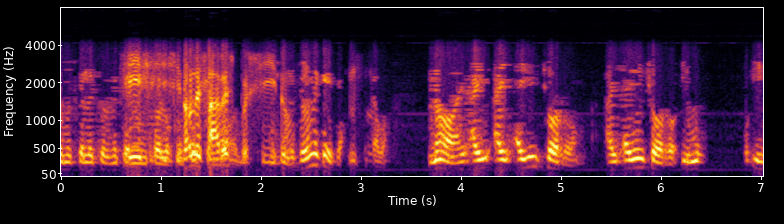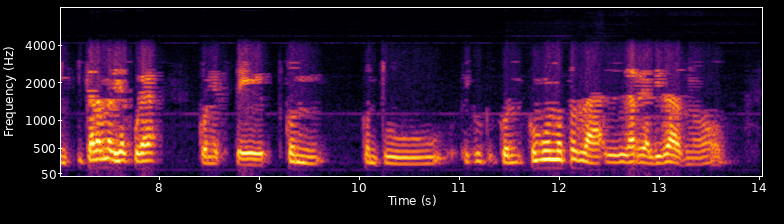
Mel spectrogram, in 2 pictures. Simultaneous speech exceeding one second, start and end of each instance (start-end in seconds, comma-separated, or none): 0.6-2.4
